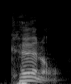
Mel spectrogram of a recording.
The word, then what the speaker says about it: colonel: Of course, the modern English way of pronouncing this French loanword is colonel, where that L has actually become an R.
